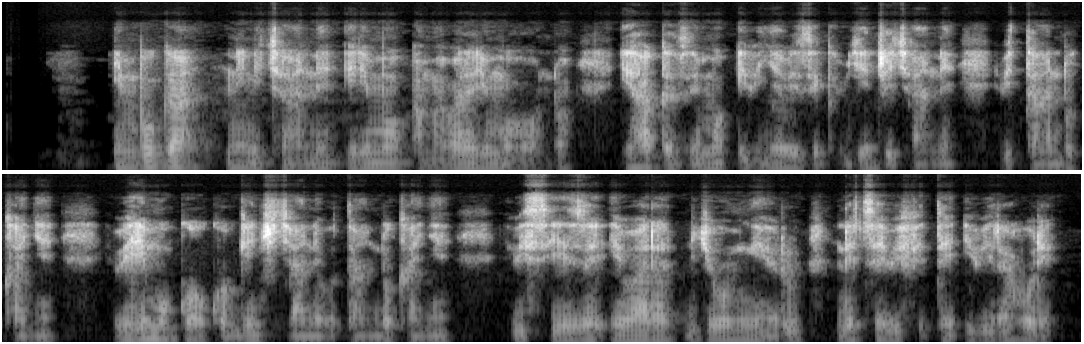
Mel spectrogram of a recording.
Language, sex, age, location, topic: Kinyarwanda, male, 36-49, Kigali, finance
